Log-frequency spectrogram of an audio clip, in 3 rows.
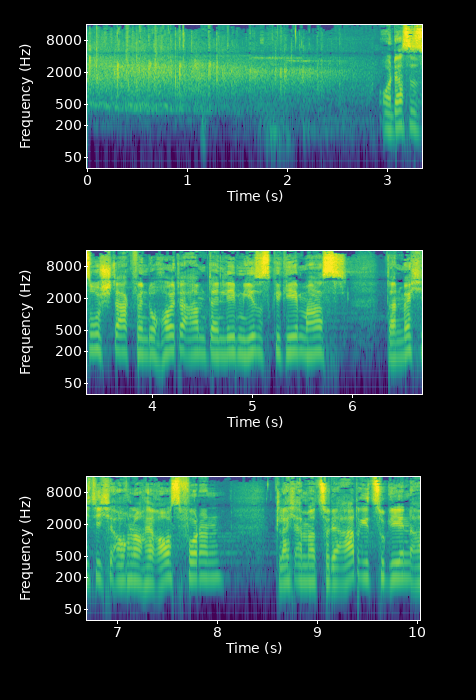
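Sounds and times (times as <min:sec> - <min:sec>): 
church congregation applauding: 0:00.0 - 0:03.0
speech: 0:02.9 - 0:10.0.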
